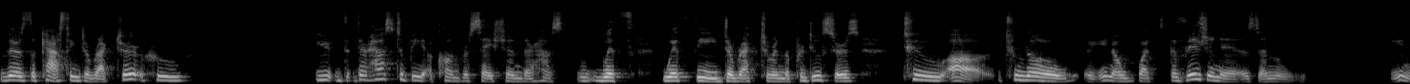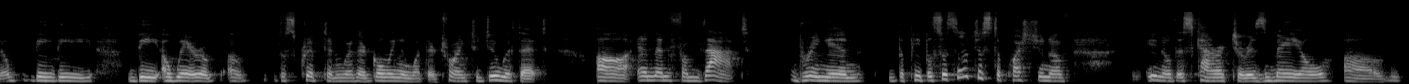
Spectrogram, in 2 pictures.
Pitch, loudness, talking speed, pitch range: 170 Hz, -29 LUFS, 165 wpm, 155-195 Hz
